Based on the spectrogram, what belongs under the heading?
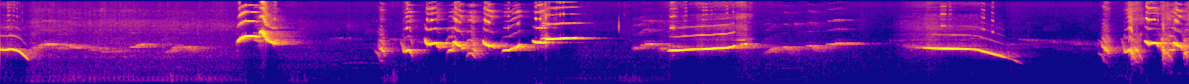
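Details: White-rumped shama kept as a cage bird, singing clear downslurred whistles, sharp high chips and bright rising sweeps in separate loud bursts, with short pauses between phrases and a low background hum at the opening.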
